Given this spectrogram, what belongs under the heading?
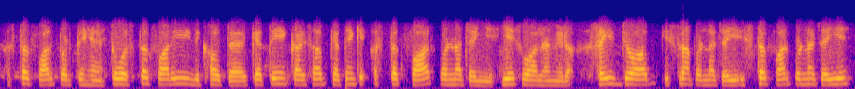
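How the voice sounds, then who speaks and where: A man's voice: sits high, no room sound. A man calling in to a religious show, who asks his question in a roundabout, repetitive way. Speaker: caller. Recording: tinny, dry phone line.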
